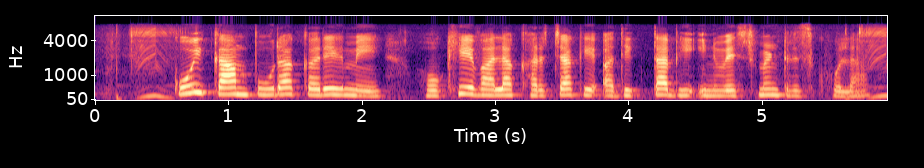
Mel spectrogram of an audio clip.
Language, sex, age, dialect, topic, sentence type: Bhojpuri, female, 25-30, Southern / Standard, banking, statement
